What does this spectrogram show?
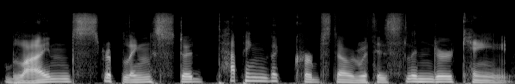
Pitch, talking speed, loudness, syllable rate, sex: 115 Hz, 130 wpm, -21 LUFS, 3.4 syllables/s, male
